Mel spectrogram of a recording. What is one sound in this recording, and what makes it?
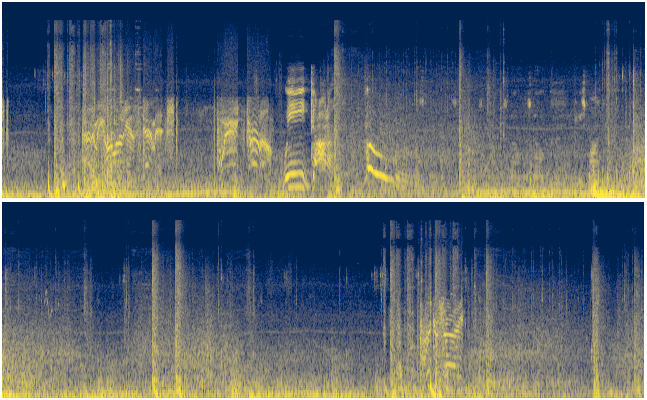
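A tank cannon fires in sharp bangs.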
